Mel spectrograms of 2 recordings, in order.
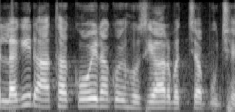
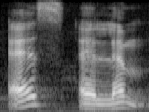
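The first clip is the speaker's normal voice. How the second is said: drawn out slow and tender, SLM stretched letter by letter; said lovingly; 2 semitones lower, much slower than usual. Shown as a demonstration. Teacher has the class say SLM fondly, very slowly. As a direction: croon SLM very slowly like a pet name. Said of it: "बोलो एक बार प्यार से".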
